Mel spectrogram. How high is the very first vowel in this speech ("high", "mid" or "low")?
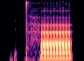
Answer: low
